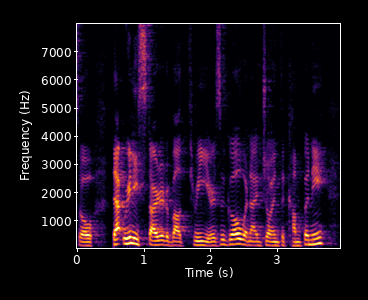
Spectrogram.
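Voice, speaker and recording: The voice has a German accent and ordinary pitch variation. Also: man. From Germany. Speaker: hotel executive. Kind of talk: conference panel discussion.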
